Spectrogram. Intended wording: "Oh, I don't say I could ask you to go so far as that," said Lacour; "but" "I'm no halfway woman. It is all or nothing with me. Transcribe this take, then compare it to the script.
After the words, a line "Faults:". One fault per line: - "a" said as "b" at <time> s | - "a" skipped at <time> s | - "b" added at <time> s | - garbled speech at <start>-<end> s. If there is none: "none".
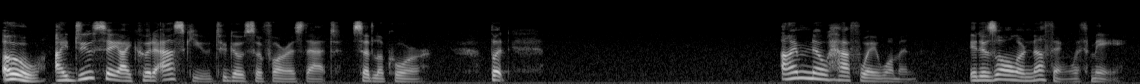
"Oh, I do say I could ask you to go so far as that," said Lacour; "but" "I'm no halfway woman. It is all or nothing with me.
Faults:
- "don't" said as "do" at 0.7 s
